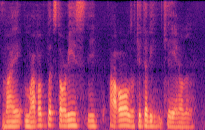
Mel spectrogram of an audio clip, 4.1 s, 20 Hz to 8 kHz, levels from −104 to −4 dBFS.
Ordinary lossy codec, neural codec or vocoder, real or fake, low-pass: none; codec, 16 kHz, 0.5 kbps, FunCodec, trained on LibriTTS, 25 frames a second; fake; none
